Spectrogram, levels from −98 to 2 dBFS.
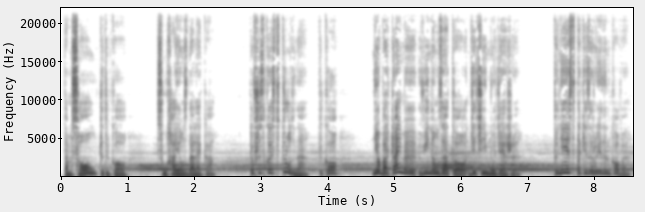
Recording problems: echo of what is said; strong; throughout; 260 ms later, 9 dB below the speech
wrong speed and pitch; too fast and too high; 1.5 times normal speed

